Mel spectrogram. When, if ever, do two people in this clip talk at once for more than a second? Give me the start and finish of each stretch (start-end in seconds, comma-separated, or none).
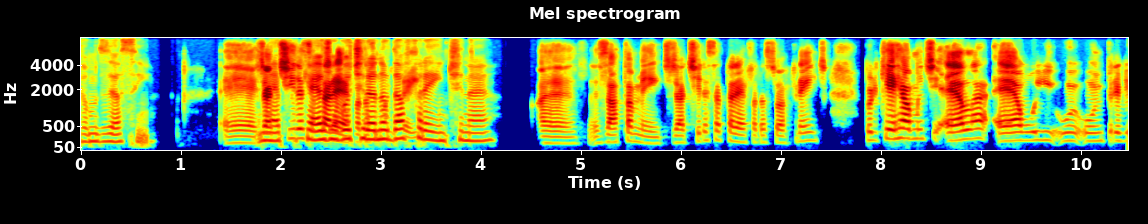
1.7-3.5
